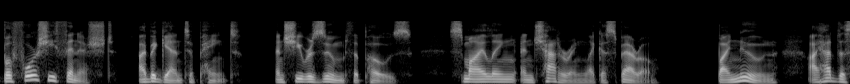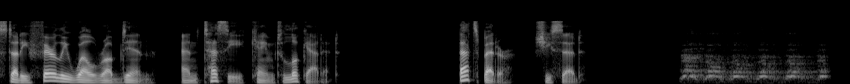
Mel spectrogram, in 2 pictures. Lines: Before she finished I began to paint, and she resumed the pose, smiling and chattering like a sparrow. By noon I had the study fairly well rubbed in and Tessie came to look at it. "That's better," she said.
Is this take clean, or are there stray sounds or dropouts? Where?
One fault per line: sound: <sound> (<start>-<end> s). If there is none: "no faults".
sound: bark (15.3-16.8 s)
